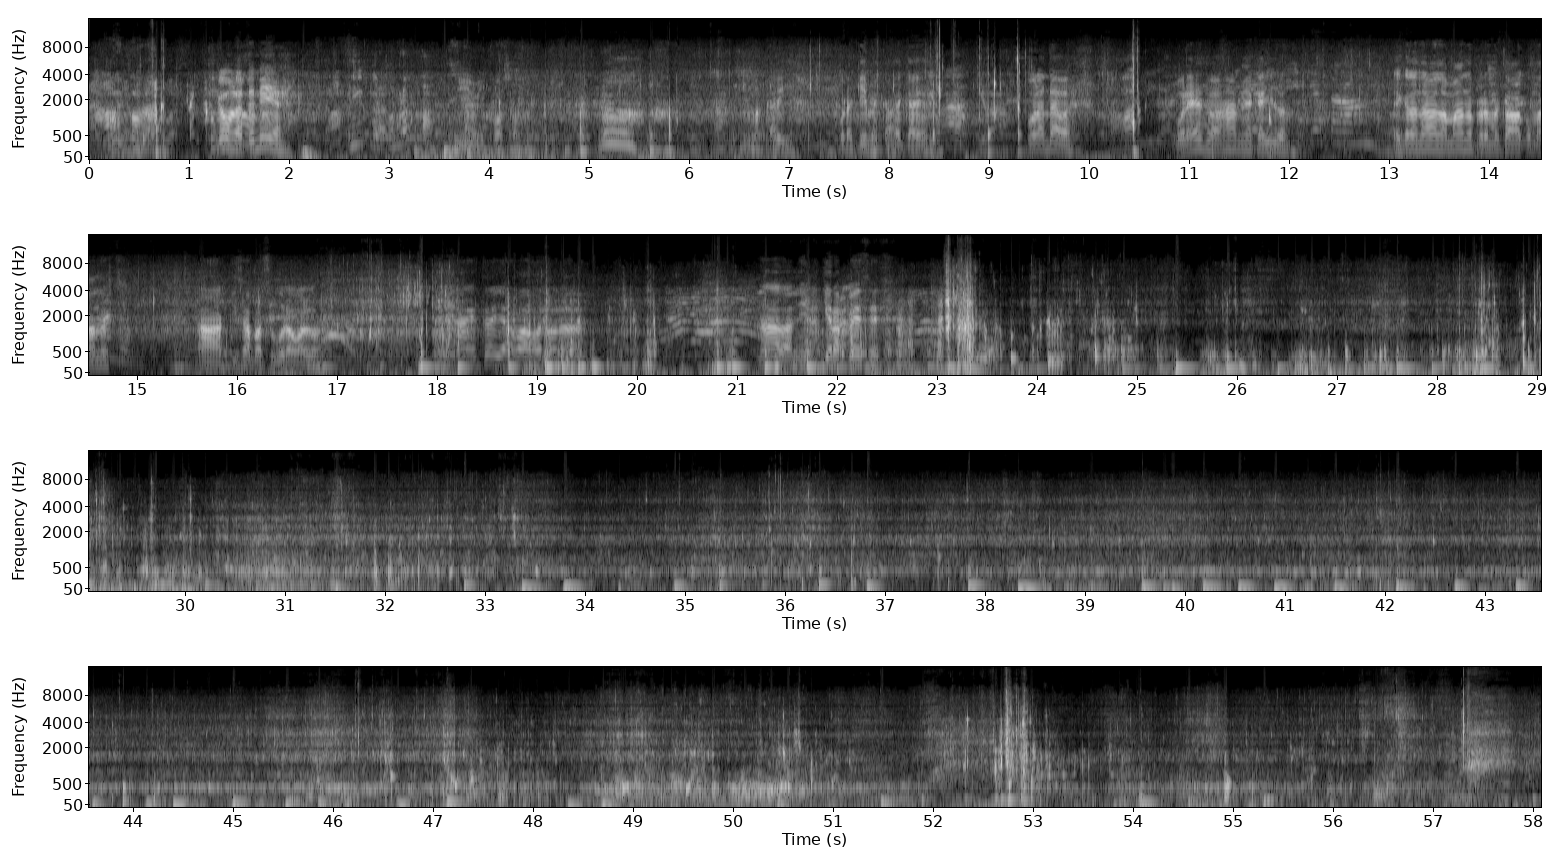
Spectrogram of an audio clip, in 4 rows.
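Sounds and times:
underwater bubbling and churning: 0.0 - 10.7, 14.9 - 58.0
splashes: 11.6 - 58.0
steady underwater hum: 22.0 - 58.0
dull thumps from kicking: 32.8 - 37.1, 37.8 - 47.5.

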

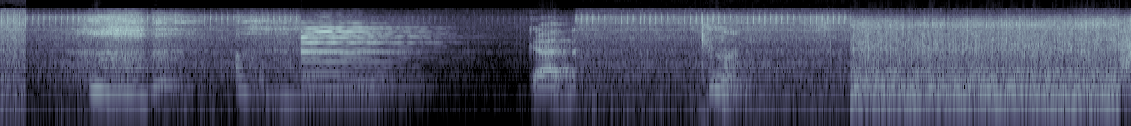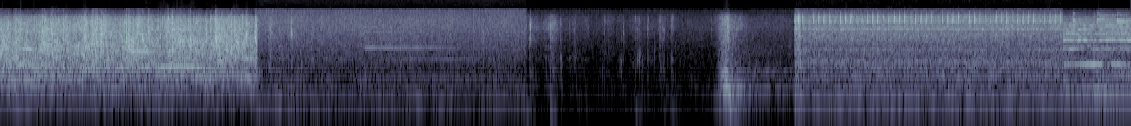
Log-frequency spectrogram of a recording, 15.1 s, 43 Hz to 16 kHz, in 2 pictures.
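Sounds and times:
motorcycle engine running loud: 5.6 - 7.5.

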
